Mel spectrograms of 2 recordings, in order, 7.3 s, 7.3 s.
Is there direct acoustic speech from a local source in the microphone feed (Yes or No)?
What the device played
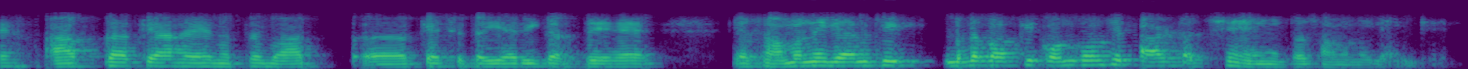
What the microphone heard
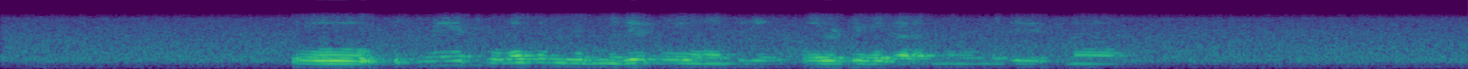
Yes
